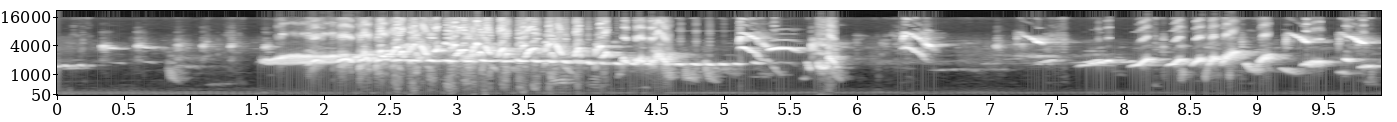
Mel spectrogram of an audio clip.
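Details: White-rumped shama master song for making other shamas reply: a long loud stretch of buzzy chattering over a held whistle, then scattered rising and falling whistled notes, with a steady low hum behind.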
